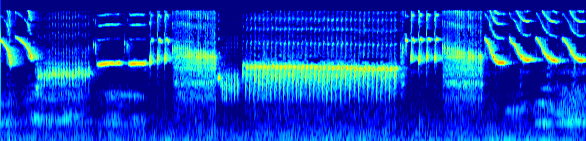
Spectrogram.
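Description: A Spanish Timbrado canary sings a varied, metallic song: fast buzzy trills and rattling rolls alternate with sweeping whistled notes, all high-pitched and continuous.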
